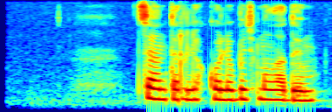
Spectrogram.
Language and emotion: Russian, neutral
